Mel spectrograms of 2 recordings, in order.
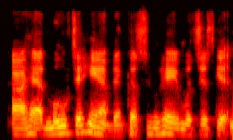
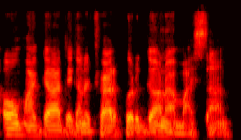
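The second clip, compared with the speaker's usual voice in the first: retold dread; 6 semitones lower, 7 dB quieter than usual. Retold dread, cuffed at police station.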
